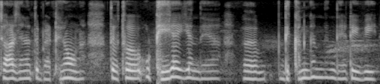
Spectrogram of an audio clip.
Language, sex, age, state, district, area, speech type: Dogri, female, 18-30, Jammu and Kashmir, Samba, rural, spontaneous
